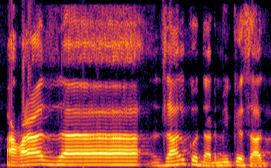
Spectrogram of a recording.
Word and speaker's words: عذاب: من عذاب، من عذاب، عین کو تلفظ کے ساتھ پڑھنا ہے، بعض لوگ پڑھتے ہیں آزا کریں گے تو یہ حمزہ کی آواز ہے، حمزہ نہیں بلکہ عین کا تلفظ ہم نے پڑھنا ہے، عزا، زال کو نرمی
